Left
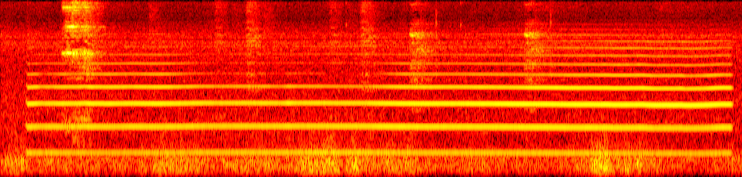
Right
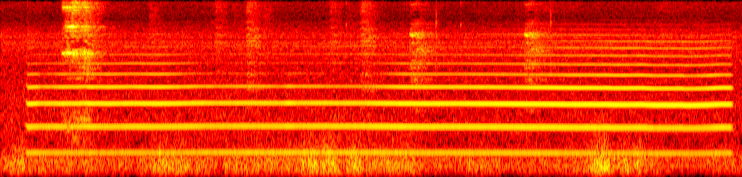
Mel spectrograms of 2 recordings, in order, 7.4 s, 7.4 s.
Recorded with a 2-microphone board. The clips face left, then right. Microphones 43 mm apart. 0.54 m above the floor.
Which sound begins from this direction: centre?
A trumpet, at 0.2 s.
